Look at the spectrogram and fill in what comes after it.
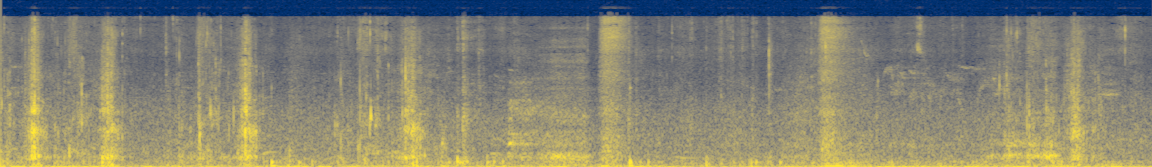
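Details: Donkey feeding: steady crunching and munching bites, broken by occasional snorting breaths and soft rustles.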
